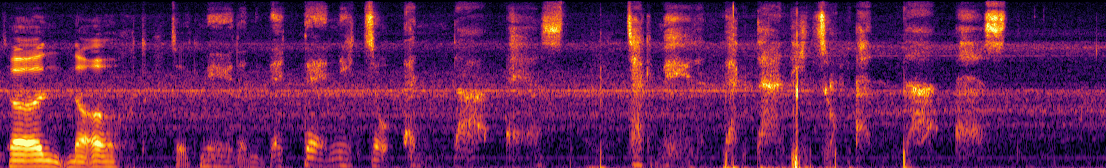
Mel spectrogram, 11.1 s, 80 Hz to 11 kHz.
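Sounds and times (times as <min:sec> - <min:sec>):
faint room hiss: 0:00.0 - 0:11.0
man whispering: 0:01.2 - 0:05.7.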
